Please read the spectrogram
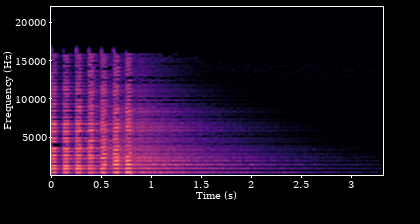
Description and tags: An effected violin.
violin, fx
